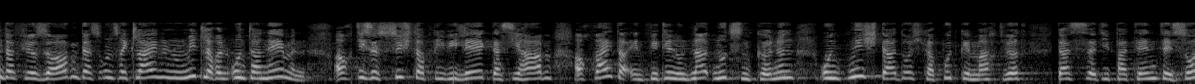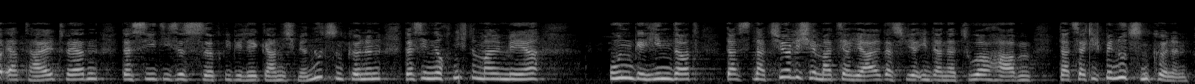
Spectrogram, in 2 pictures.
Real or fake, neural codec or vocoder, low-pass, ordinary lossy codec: real; none; 7.2 kHz; none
